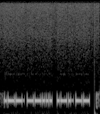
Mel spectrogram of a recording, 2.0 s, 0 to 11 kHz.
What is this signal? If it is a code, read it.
Morse code, heard as a keyed tone, about 31 wpm, 400 Hz. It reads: W7RM
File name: CW / CW-SS-k5tr- -1700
